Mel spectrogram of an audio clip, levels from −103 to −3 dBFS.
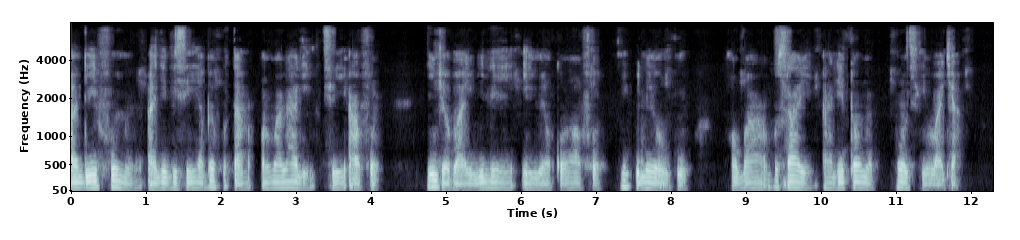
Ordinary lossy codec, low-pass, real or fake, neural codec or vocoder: AAC, 32 kbps; 7.2 kHz; fake; codec, 16 kHz, 16 kbps, FreqCodec, smaller model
